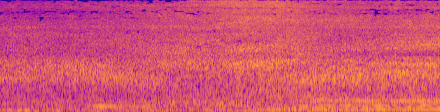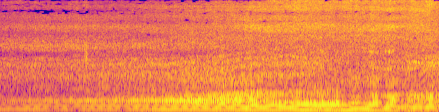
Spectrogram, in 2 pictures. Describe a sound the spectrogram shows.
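A sports car engine rumbles and revs as it draws near.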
